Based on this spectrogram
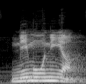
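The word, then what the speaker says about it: pneumonia: ठीक है? निमोनिया इसमें पी गायब है।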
